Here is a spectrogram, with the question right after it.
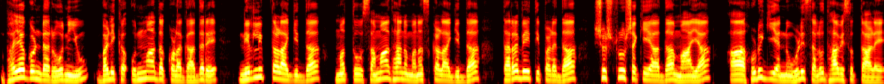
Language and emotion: Kannada, neutral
